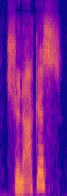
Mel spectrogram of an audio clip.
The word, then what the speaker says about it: Chonacas: is spelled C H O N A C A S and it's Shinakus.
